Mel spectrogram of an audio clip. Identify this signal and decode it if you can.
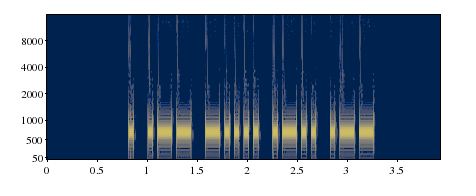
Morse code, heard as a keyed tone, about 25 wpm, 700 Hz. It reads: EW6LW
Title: DXCC-100 Call Signs - 5 Characters - 25wpm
